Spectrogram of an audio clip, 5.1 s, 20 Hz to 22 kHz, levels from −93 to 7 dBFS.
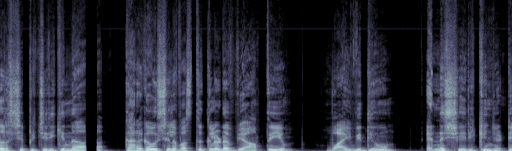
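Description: At 0.85 s the speech cuts out abruptly and the output stays silent until 0.97 s, a gap of 120 ms in mid-flow. This is a playback stall. The player most likely ran short of buffered data, or its audio thread was held up, so nothing reached the output for that interval. When sound returns, the speech carries on from where it broke off rather than skipping ahead.

From 0.97 s to 1.45 s the speech runs fast, at about 1.25 times normal speed, before settling just ahead of "വസ്തുക്കളുടെ വ്യാപ്തിയും വൈവിധ്യവും". This is time-compressed catch-up. To recover the time lost in the stall, the player drops short segments and cross-fades across the joins, shrinking its backlog without shifting pitch. The result sounds hurried but at a natural pitch.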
